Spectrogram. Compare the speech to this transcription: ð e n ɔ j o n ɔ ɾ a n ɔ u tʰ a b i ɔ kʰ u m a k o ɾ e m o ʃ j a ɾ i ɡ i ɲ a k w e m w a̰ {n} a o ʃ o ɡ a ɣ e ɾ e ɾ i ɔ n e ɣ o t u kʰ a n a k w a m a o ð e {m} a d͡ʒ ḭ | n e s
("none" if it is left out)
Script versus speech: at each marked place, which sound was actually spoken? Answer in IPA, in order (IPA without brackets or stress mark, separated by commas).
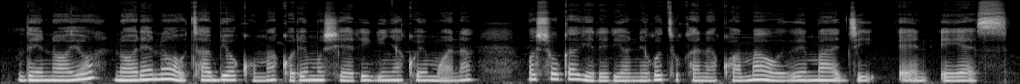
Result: n, m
